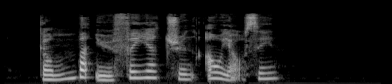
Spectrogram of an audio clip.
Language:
Cantonese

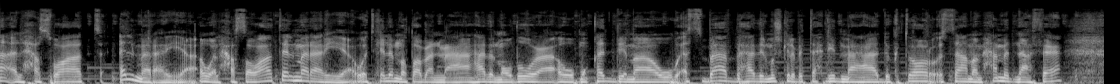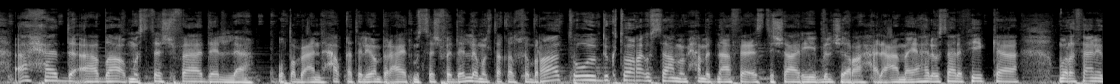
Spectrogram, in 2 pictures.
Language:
Arabic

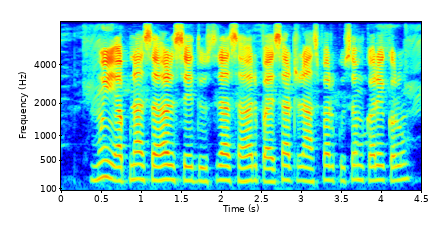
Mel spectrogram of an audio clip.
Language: Magahi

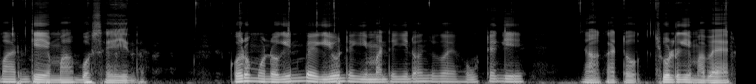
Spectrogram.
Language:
Luo (Kenya and Tanzania)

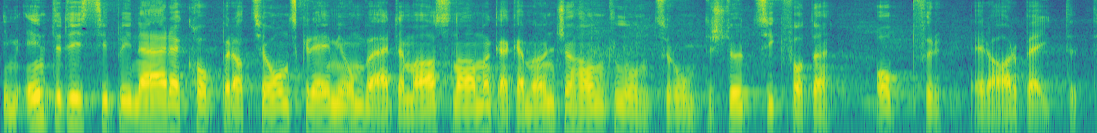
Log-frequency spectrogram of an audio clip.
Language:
Swiss German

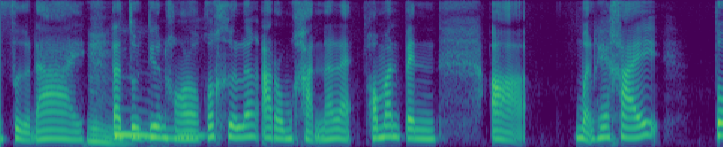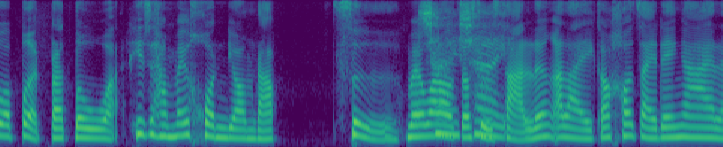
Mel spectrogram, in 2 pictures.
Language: Thai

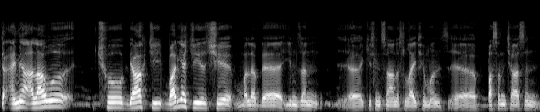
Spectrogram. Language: Kashmiri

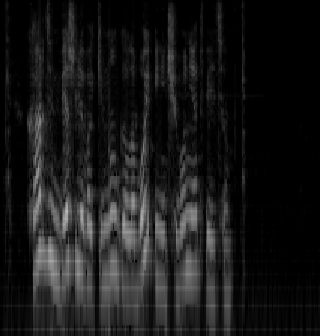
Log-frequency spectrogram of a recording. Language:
Russian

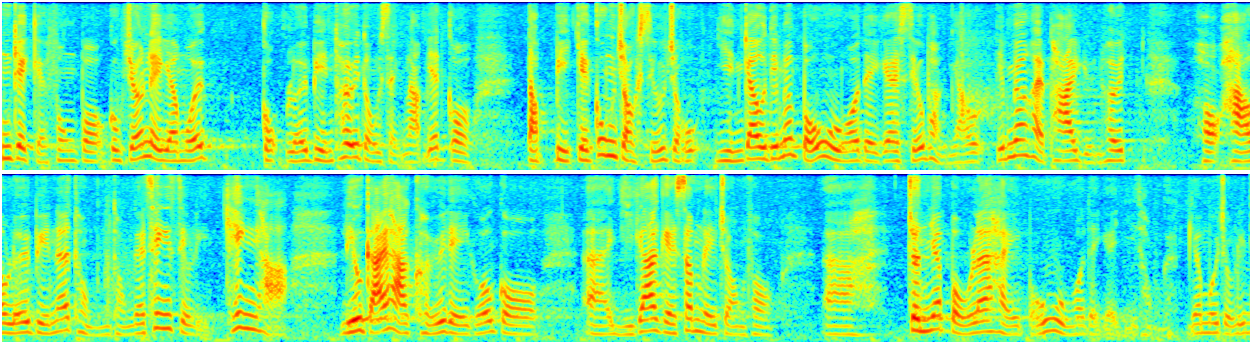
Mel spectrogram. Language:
Cantonese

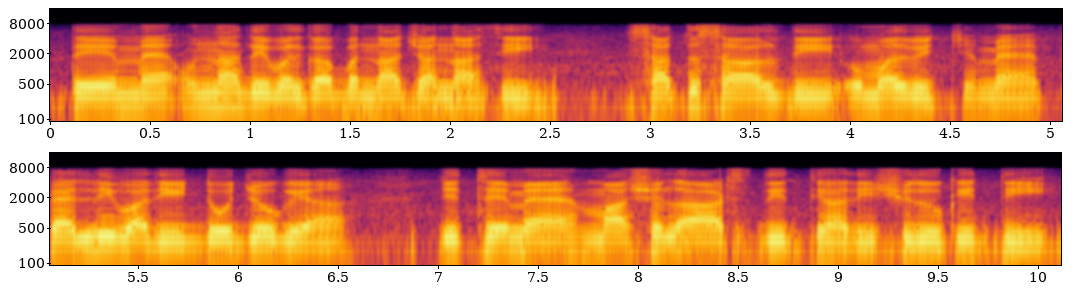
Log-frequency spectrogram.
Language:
Punjabi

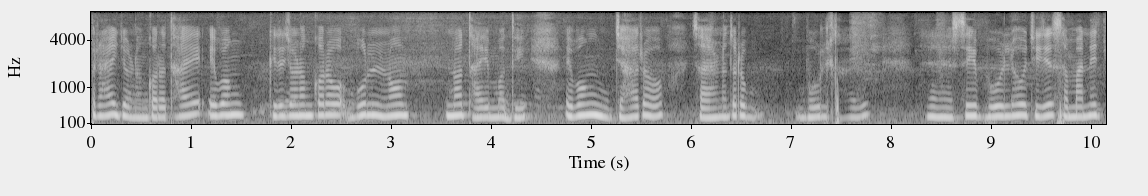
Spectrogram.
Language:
Odia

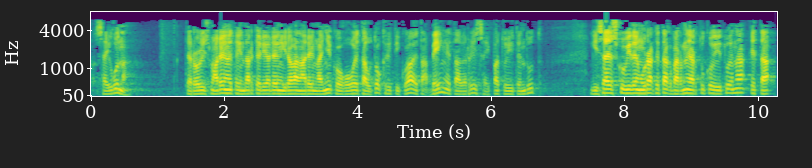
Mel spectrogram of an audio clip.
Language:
Basque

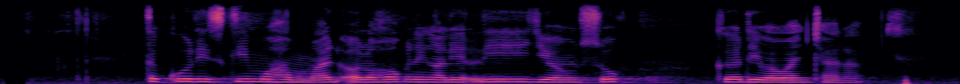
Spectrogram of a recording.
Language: Sundanese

